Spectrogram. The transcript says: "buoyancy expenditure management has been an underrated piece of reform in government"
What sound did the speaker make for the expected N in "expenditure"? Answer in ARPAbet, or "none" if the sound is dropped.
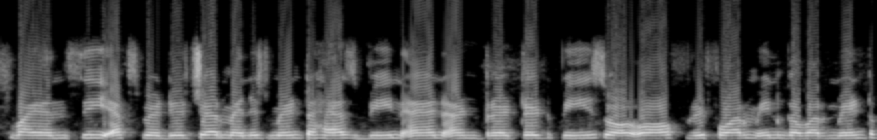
none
